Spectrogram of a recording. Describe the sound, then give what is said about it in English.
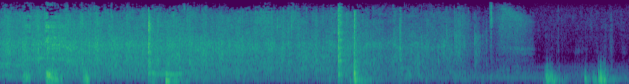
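An audience claps for a group of women in a steady, dense wash of applause for about ten seconds before it dies away, leaving a few scattered low thumps and faint noises near the end. “Give them a round of applause again.”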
